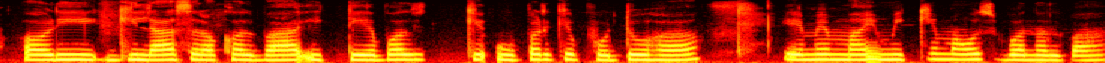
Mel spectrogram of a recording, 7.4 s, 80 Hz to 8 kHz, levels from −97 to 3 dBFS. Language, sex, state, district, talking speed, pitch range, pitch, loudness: Hindi, female, Bihar, East Champaran, 165 wpm, 230-240 Hz, 235 Hz, -12 LUFS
